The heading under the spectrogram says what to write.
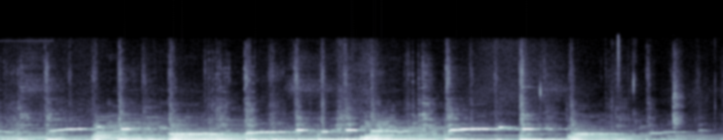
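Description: A short jingle with a clear whistled melody gliding over steady bass and rhythmic backing, with sustained high notes and brief percussive accents, loud and continuous with no talking.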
